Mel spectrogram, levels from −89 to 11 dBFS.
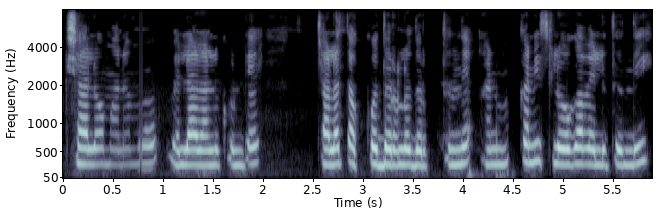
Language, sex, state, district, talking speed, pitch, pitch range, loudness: Telugu, female, Telangana, Karimnagar, 130 wpm, 275 Hz, 270-290 Hz, -17 LUFS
